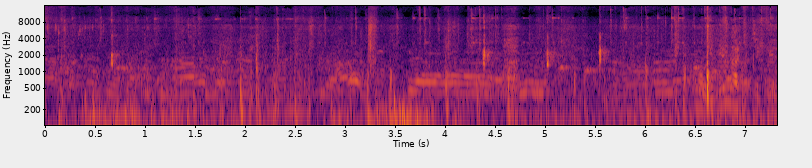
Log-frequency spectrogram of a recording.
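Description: Stallion's hooves clip-clop in an uneven rhythm close by while it is ridden, with people talking over the steps.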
